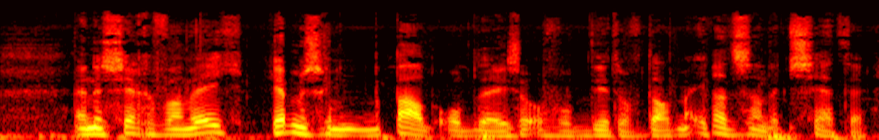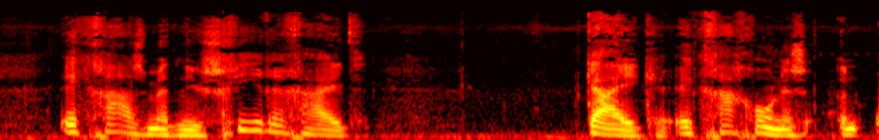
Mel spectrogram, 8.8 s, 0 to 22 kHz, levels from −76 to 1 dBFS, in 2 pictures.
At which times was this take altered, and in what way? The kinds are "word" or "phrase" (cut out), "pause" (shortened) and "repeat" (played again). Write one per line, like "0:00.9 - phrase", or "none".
0:01.2 - word
0:01.6 - word
0:02.2 - word
0:02.6 - word
0:03.6 - word
0:04.0 - word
